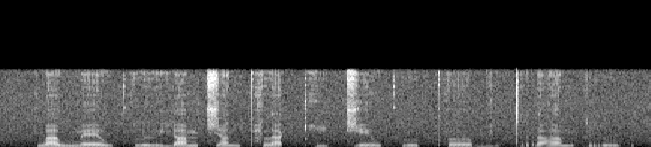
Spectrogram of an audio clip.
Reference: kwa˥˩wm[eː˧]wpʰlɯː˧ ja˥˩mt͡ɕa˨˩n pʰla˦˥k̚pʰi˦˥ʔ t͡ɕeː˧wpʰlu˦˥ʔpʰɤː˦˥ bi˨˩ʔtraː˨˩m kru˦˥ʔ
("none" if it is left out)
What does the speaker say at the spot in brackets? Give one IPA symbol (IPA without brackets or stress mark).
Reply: ɛː˧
